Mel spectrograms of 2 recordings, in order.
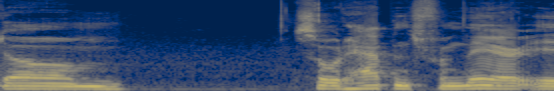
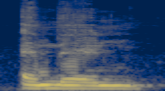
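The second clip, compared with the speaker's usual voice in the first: ordinary talk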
